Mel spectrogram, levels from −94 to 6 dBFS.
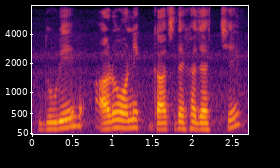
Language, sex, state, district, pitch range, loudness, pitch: Bengali, male, West Bengal, Alipurduar, 145-180 Hz, -18 LUFS, 160 Hz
